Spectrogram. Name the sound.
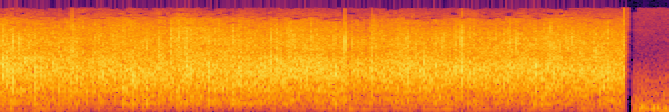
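warm audience applause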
